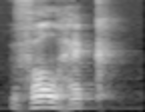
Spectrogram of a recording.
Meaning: portcullis
- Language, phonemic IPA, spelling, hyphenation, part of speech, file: Dutch, /ˈvɑl.ɦɛk/, valhek, val‧hek, noun, Nl-valhek.ogg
